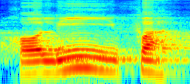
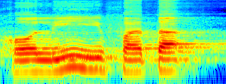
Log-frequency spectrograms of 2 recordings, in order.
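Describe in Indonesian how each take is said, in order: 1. Kata ini berakhir dengan bunyi h. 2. Kata ini berakhir dengan vokal setelah huruf t. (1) "yang benar adalah khalifah" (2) "tidak boleh dibaca khalifata"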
